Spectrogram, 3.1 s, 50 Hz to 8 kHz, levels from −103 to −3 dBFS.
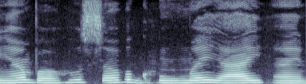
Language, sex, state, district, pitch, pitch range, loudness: Bhojpuri, female, Uttar Pradesh, Gorakhpur, 210 Hz, 200-225 Hz, -16 LUFS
